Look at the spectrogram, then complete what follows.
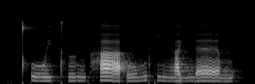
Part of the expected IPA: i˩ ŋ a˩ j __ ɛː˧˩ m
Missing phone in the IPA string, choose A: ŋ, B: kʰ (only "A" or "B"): A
